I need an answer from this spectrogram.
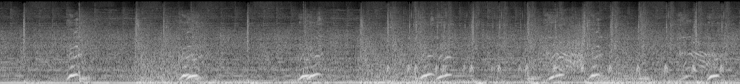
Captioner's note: intense music; fighters grunting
